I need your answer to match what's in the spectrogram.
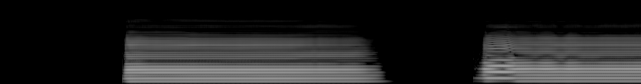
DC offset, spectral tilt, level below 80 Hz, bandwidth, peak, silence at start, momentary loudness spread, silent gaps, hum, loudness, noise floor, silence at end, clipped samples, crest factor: under 0.1%; -6.5 dB/octave; under -90 dBFS; 13.5 kHz; -14 dBFS; 1.2 s; 7 LU; 3.98-4.73 s; none; -27 LUFS; under -90 dBFS; 0 s; under 0.1%; 14 dB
